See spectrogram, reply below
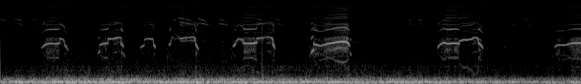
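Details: Osprey calling while bringing a fish to the nest on 17 July 2021 at 19:48: a series of sharp, piping chirps with slightly rising then falling notes, about seven bursts in quick succession over a steady low rumble of wind.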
